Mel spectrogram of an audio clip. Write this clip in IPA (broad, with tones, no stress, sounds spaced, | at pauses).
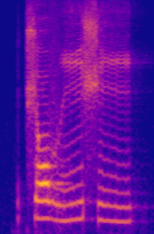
t͡ʃ ɔ˦ v iː˨˦ ʃ iː˨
